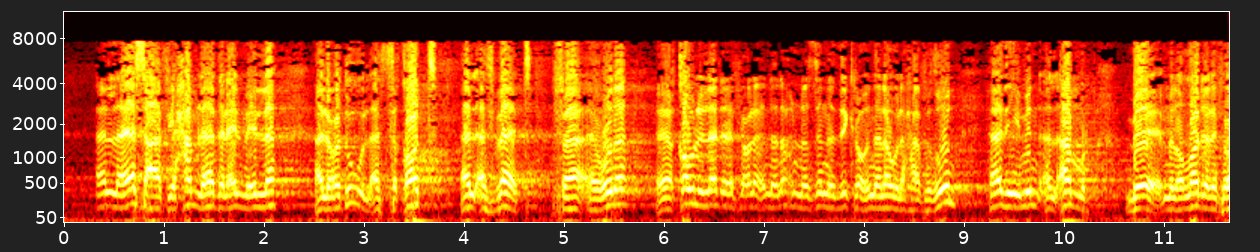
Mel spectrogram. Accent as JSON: {"language": "Arabic", "country": "Egypt", "said": "ومثال عندنا في مصر مشتعل مشتهر جدا"}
